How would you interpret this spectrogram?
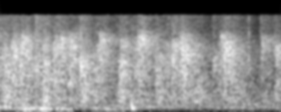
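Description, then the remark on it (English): A church audience claps together in a dense, continuous patter of many hands, steady throughout, with no voices standing out above it. “If you are clapping, do that better.”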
